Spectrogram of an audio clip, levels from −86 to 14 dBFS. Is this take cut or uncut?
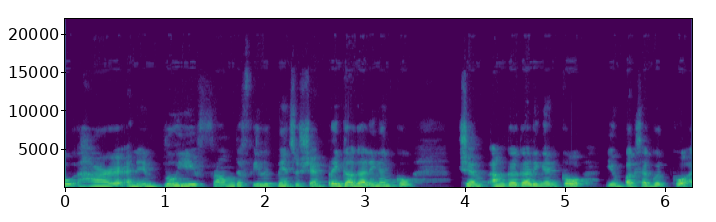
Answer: uncut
